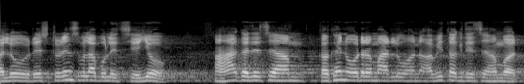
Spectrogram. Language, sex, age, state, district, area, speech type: Maithili, male, 18-30, Bihar, Supaul, rural, spontaneous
